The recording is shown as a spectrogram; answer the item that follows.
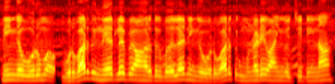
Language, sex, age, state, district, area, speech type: Tamil, male, 18-30, Tamil Nadu, Kallakurichi, urban, spontaneous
